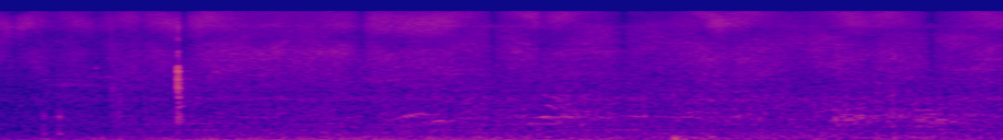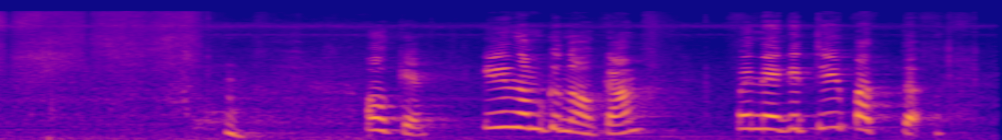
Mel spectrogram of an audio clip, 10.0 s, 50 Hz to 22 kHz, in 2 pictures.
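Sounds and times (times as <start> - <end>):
board duster rubbing chalkboard: 0.0 - 6.2.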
